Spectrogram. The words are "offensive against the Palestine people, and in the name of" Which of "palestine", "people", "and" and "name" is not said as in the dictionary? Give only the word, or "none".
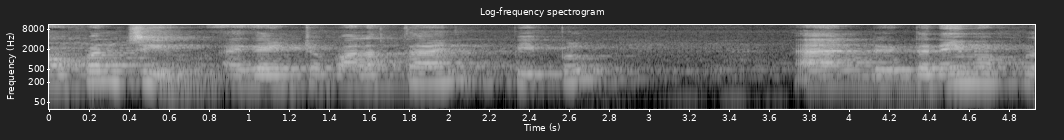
palestine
